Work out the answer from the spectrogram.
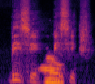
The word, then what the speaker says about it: busy: possibly on the phone busy this is an exemption an exception to the you you know you s here you don't say bus you say busy which is exceptional pronunciation please he was busy on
